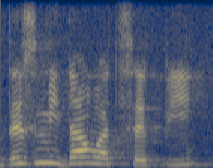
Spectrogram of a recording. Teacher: Veta ako kde zmi dáva cepy je príkladom takéhoto spodobovania, pretože S je neznelá a M znelá spoluhláska, a keď sa neznelá a znelá stretnú, vyslovujú sa znelo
